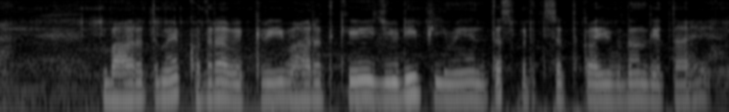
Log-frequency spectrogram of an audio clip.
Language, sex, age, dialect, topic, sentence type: Hindi, male, 46-50, Kanauji Braj Bhasha, agriculture, statement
